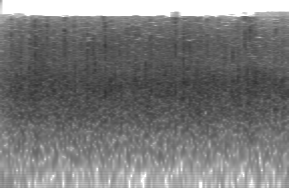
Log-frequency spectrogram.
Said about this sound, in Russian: много раз прерывали овациями.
